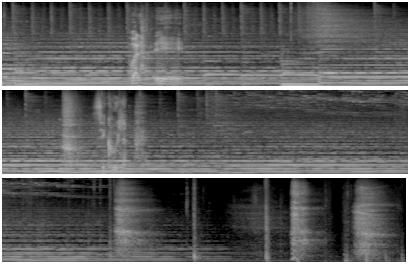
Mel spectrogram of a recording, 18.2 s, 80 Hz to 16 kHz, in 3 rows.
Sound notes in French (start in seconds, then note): 13.7 Becca soupire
